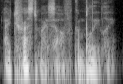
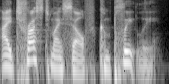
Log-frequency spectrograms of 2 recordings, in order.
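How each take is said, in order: First: Hushed, low whispered affirmation; imitated whisper. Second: Slow, lower, deliberate repeat; solemn affirmation. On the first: Host copying her whispered affirmation, whispering. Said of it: "then she whispered it". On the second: Retold or imitated. Host repeats affirmation for listeners, solemn. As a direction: recite it slowly for listeners to follow.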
